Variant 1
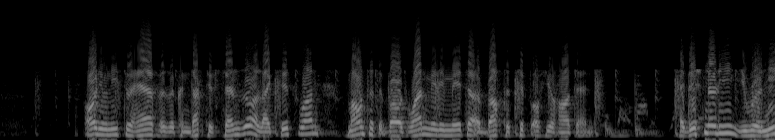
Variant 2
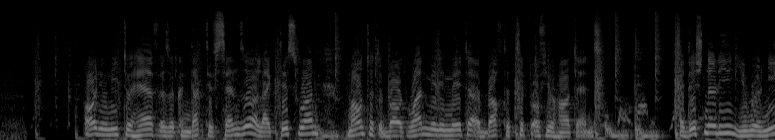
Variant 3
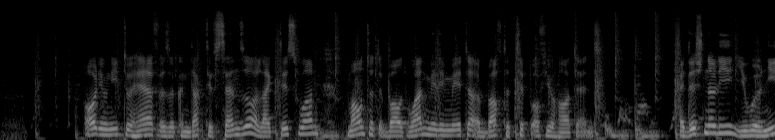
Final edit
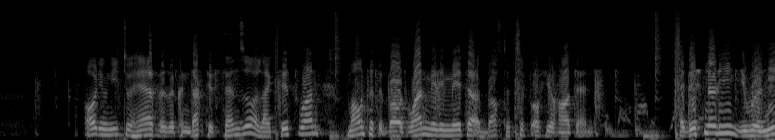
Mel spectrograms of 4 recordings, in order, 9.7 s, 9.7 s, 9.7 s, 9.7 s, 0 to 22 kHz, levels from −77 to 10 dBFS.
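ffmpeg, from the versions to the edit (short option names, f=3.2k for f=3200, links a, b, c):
-filter_complex "[2:a]asplit=3[a][b][c];[1:a]asplit=2[d][e];[0:a]asplit=6[f][g][h][i][j][k];[f]atrim=end=1.082[l];[a]atrim=start=1.078:end=1.862[m];[g]atrim=start=1.858:end=2.812[n];[b]atrim=start=2.808:end=3.472[o];[h]atrim=start=3.468:end=4.112[p];[c]atrim=start=4.108:end=4.512[q];[i]atrim=start=4.508:end=5.972[r];[d]atrim=start=5.968:end=6.532[s];[j]atrim=start=6.528:end=8.042[t];[e]atrim=start=8.038:end=8.512[u];[k]atrim=start=8.508[v];[l][m]acrossfade=d=0.004:c1=hsin:c2=hsin[w];[w][n]acrossfade=d=0.004:c1=hsin:c2=hsin[x];[x][o]acrossfade=d=0.004:c1=hsin:c2=hsin[y];[y][p]acrossfade=d=0.004:c1=hsin:c2=hsin[z];[z][q]acrossfade=d=0.004:c1=hsin:c2=hsin[aa];[aa][r]acrossfade=d=0.004:c1=hsin:c2=hsin[ab];[ab][s]acrossfade=d=0.004:c1=hsin:c2=hsin[ac];[ac][t]acrossfade=d=0.004:c1=hsin:c2=hsin[ad];[ad][u]acrossfade=d=0.004:c1=hsin:c2=hsin[ae];[ae][v]acrossfade=d=0.004:c1=hsin:c2=hsin"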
